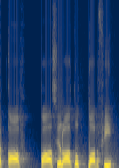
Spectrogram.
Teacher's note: اس کا مخرج زبان کی جڑ و تعلق کا نرم حصہ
